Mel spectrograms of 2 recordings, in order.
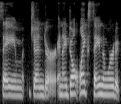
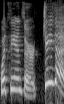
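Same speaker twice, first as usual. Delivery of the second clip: put-on high, eager child shout; 7 semitones higher, 3 dB louder than usual. Talking about her ministry, acting out a mock Sunday school Jesus yell. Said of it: "really good like, Sunday school Jesus yell".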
